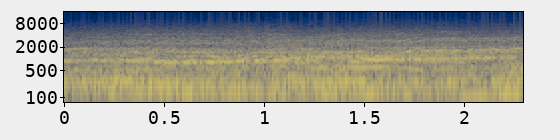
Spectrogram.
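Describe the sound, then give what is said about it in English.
A loud, continuous roar as a car speeds off down the road, the engine and road noise dense and steady throughout with no break. “the woman somehow gets into the driver's seat, gets her handcuffed hands in front of her, and roars off drunkenly down the road.”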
